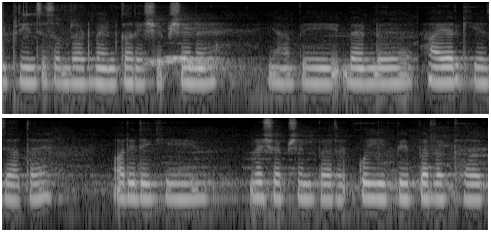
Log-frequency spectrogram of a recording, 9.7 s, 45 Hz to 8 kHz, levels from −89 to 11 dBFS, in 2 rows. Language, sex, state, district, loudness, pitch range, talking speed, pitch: Hindi, female, Bihar, Madhepura, -28 LUFS, 190-200 Hz, 140 wpm, 195 Hz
